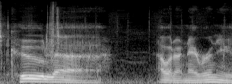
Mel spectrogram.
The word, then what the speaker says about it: Kuulaa: to pronounce that k-u-u-l-a-a let's find out how to pronounce that cooler cooler okay the brand name is cooler i would have never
